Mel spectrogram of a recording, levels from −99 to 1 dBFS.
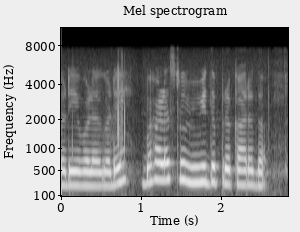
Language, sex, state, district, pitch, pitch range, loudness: Kannada, female, Karnataka, Bidar, 270 Hz, 240-310 Hz, -15 LUFS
